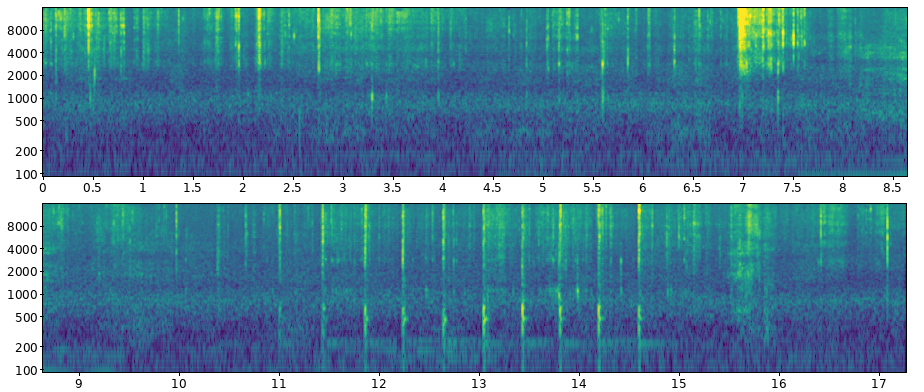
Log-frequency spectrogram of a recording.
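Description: Faint crumbling and scraping of soil and roots as a dahlia tuber clump is worked loose by hand and lifted out of the bed, with a brief louder scrape about seven seconds in. Near the end, a run of light ticks, about two or three a second, as the lifted clump is handled.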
